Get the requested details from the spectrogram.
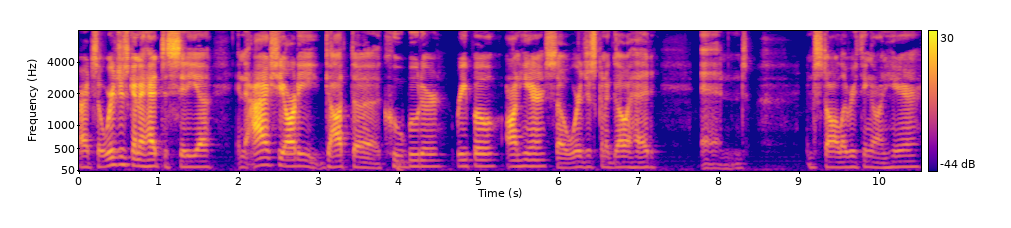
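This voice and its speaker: On a very clean recording with a silent background, a man with a bright, sharp tone speaks at a medium pitch and a moderate pace, with ordinary pitch variation. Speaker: tech YouTuber. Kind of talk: tutorial. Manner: mumbling; casual.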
